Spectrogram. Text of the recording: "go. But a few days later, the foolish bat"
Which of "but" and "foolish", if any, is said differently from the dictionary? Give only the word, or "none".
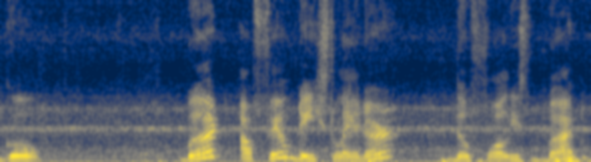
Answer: foolish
